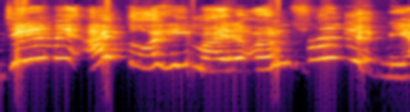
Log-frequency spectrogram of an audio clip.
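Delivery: high-pitched retold exclamation; mock dismay. Seeing friend pop up online, high mock dismay. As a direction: squeak it up high, as inner dismay.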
